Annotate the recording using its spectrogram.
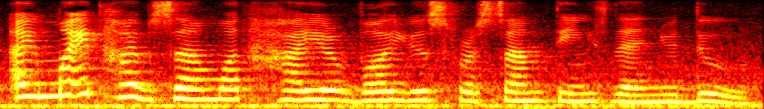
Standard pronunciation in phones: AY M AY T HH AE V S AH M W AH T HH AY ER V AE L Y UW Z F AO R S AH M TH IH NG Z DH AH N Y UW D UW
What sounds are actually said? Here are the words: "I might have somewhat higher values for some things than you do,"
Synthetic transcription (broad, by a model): AY M AY T HH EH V S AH M W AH T HH AY ER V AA L Y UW S F AO R S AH M T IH NG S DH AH N Y UW D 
